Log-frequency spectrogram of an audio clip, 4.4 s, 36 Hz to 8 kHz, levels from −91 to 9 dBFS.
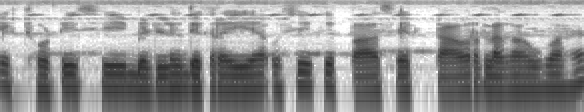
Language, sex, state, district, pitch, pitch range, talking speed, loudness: Hindi, male, Odisha, Khordha, 110 Hz, 105-115 Hz, 190 wpm, -18 LUFS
